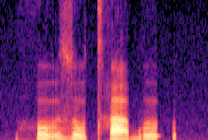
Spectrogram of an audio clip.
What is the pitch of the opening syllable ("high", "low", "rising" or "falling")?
falling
